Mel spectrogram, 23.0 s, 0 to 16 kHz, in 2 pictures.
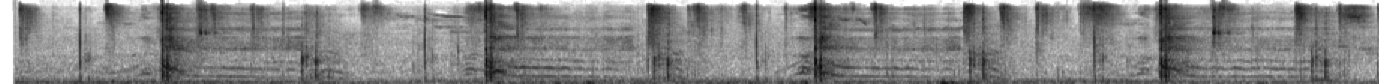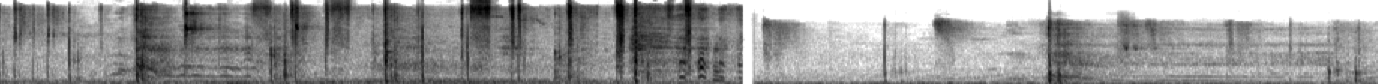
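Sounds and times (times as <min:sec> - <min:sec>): racket hitting tennis ball: 0:00.2 - 0:04.6, 0:05.3 - 0:17.2
tennis ball bouncing: 0:00.2 - 0:17.2.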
